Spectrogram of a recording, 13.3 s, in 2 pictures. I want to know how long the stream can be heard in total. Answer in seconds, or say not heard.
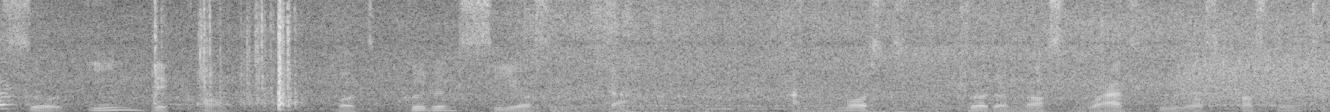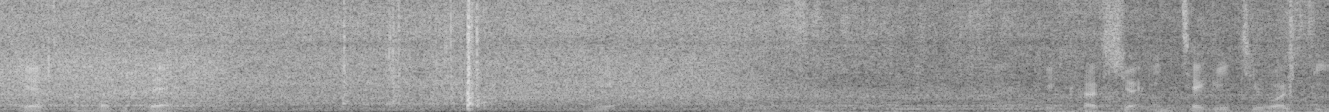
11 s.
